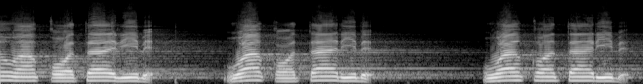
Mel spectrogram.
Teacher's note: huruf ba berharakat sukun ya maka kita pantulkan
